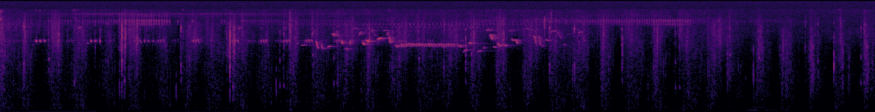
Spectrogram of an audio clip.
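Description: Footsteps brush through grass and then crunch on gravel at a steady pace.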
